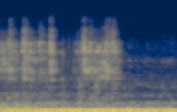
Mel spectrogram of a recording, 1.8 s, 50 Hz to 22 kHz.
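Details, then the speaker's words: 1990 Ford Mustang GT Fox: over a low steady idle hum, brief bursts of light metallic buzzing; loose bracket holding the lower GT rear skirt rattling, needs fixing. "you hear the bracket that holds the lower part of the GT rear skirt on I need to get that fixed on there"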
